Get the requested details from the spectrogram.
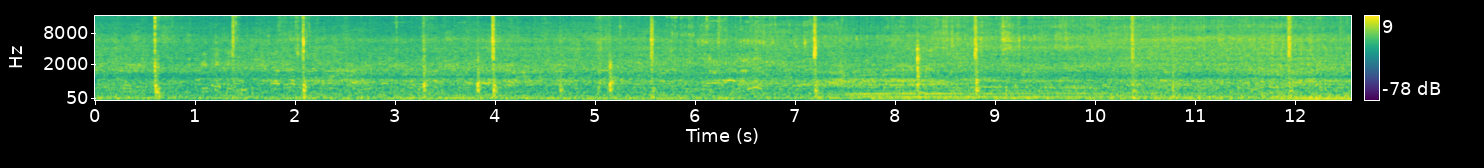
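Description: A knife taps and cuts through fish on a wooden board.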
